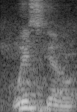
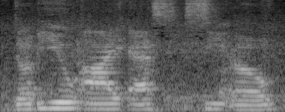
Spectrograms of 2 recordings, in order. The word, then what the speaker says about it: Wisco: Wisco, WISCO, Wisco Weekly Podcast.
